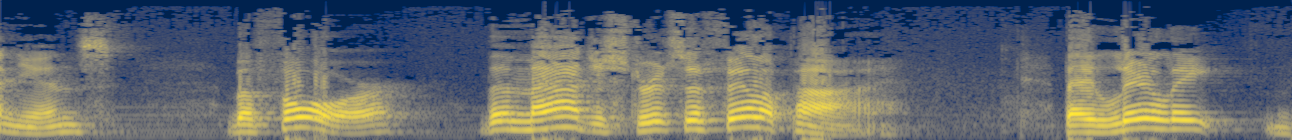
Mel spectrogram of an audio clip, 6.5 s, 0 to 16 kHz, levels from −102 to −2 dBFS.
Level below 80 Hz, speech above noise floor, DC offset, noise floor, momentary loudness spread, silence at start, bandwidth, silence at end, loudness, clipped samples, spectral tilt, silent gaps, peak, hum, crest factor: -52 dBFS; 41 dB; under 0.1%; -52 dBFS; 17 LU; 0 s; 12 kHz; 0 s; -11 LUFS; under 0.1%; -5 dB/octave; none; 0 dBFS; none; 12 dB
